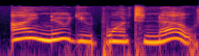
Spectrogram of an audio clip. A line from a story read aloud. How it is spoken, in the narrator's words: exclaimed breathlessly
